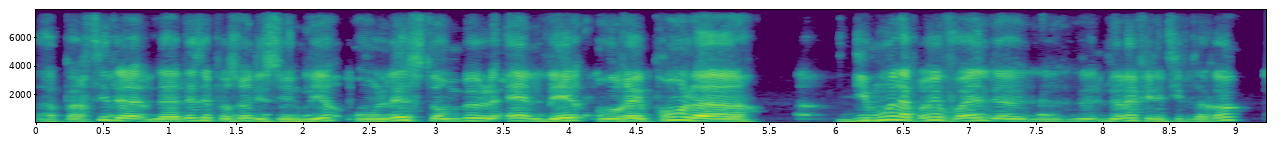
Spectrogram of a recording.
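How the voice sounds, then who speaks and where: A man gives a language lesson in a slightly raised voice. He talks slowly and patiently. He repeats each word carefully so his student can follow. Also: a little high. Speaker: language teacher.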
